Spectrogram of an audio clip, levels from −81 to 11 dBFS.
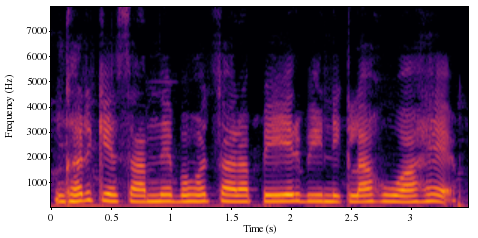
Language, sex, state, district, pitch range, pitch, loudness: Hindi, female, Arunachal Pradesh, Papum Pare, 245-260 Hz, 255 Hz, -13 LUFS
